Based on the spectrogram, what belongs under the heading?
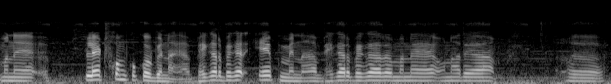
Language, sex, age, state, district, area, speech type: Santali, male, 45-60, Jharkhand, Bokaro, rural, spontaneous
